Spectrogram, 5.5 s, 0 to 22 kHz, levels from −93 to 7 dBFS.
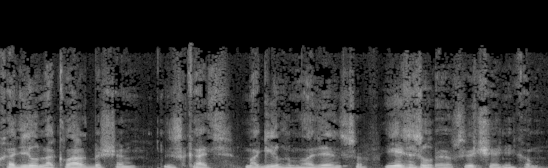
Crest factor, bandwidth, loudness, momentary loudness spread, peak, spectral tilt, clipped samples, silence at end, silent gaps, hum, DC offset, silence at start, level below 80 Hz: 18 dB; 16 kHz; -22 LUFS; 10 LU; -4 dBFS; -5.5 dB/octave; under 0.1%; 0.05 s; none; none; under 0.1%; 0 s; -54 dBFS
